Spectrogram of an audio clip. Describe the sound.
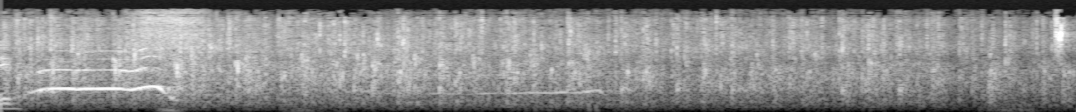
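A room full of people claps steadily for several seconds, a dense, sustained applause with a brief spoken word and a faint tone near the start.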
